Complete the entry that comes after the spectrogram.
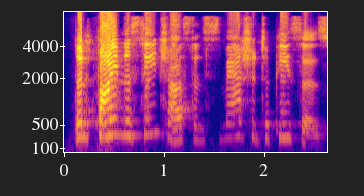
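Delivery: mildly acted screech, starting hard; restrained screech. A narrator's reading. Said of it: "screeched the blind man".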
